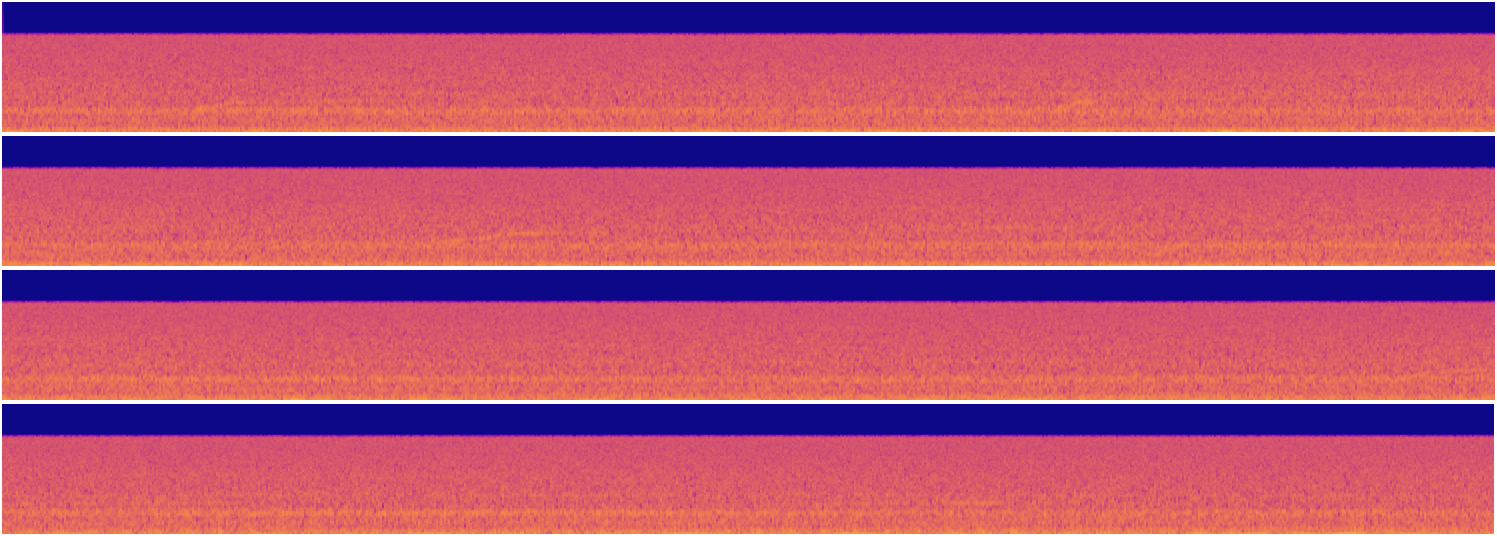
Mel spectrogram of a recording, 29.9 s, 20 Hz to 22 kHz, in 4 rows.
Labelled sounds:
1.0	1.2	humpback whale, 0.80 to 0.99 kHz
5.3	5.5	humpback whale, 0.80 to 1.1 kHz
9.8	10.2	humpback whale, 0.83 to 1.1 kHz
22.1	22.4	humpback whale, 0.86 to 0.99 kHz

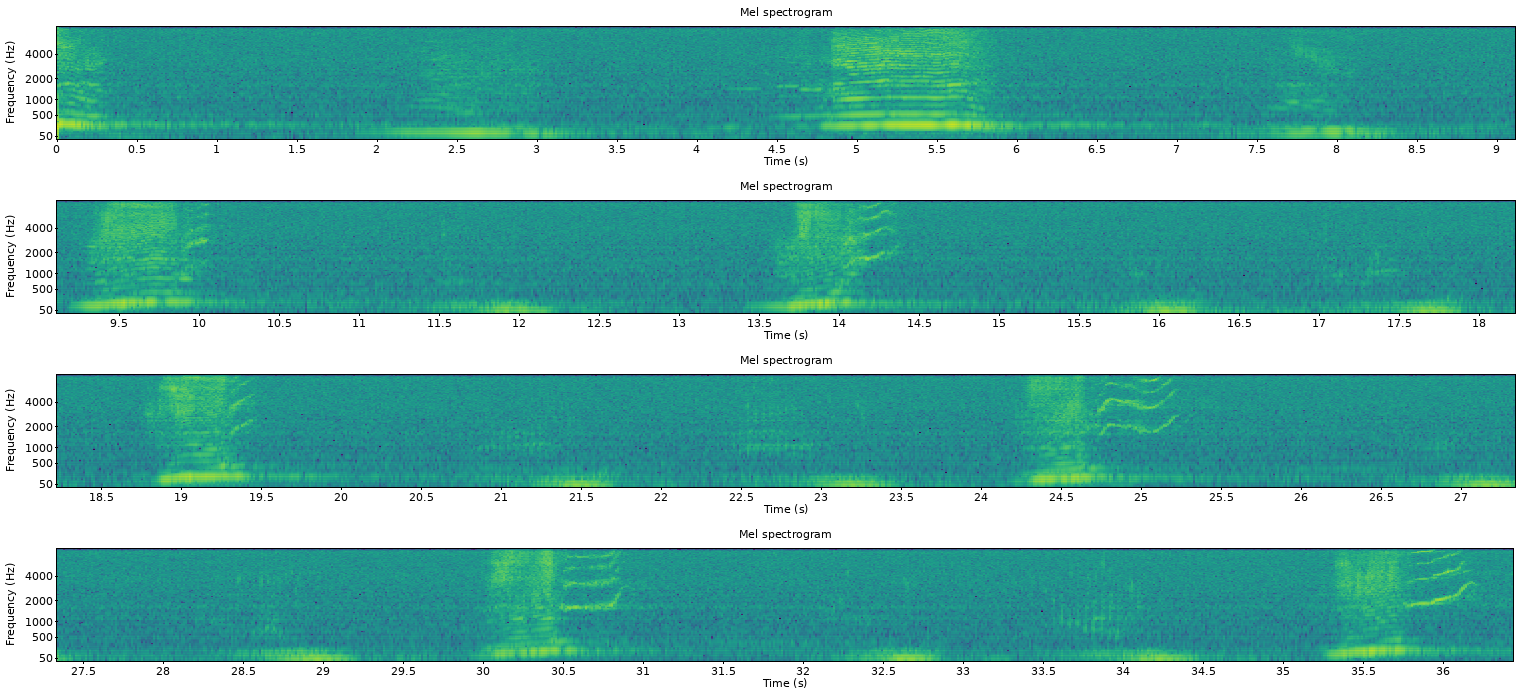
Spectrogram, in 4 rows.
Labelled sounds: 0.2	2.7	humpback whale, 0.86 to 2.4 kHz
4.2	5.8	humpback whale, 0.80 to 7.4 kHz
9.5	10.0	humpback whale, 0.80 to 4.7 kHz
14.0	14.5	humpback whale, 1.2 to 7.6 kHz
19.0	19.3	humpback whale, 1.6 to 1.8 kHz
21.1	21.3	humpback whale, 0.90 to 1.2 kHz
22.5	23.0	humpback whale, 0.90 to 1.2 kHz
24.6	25.6	humpback whale, 0.90 to 6.6 kHz
30.5	31.1	humpback whale, 1.4 to 7.5 kHz
33.5	33.8	humpback whale, 0.80 to 1.1 kHz
35.4	36.2	humpback whale, 1.6 to 8.0 kHz

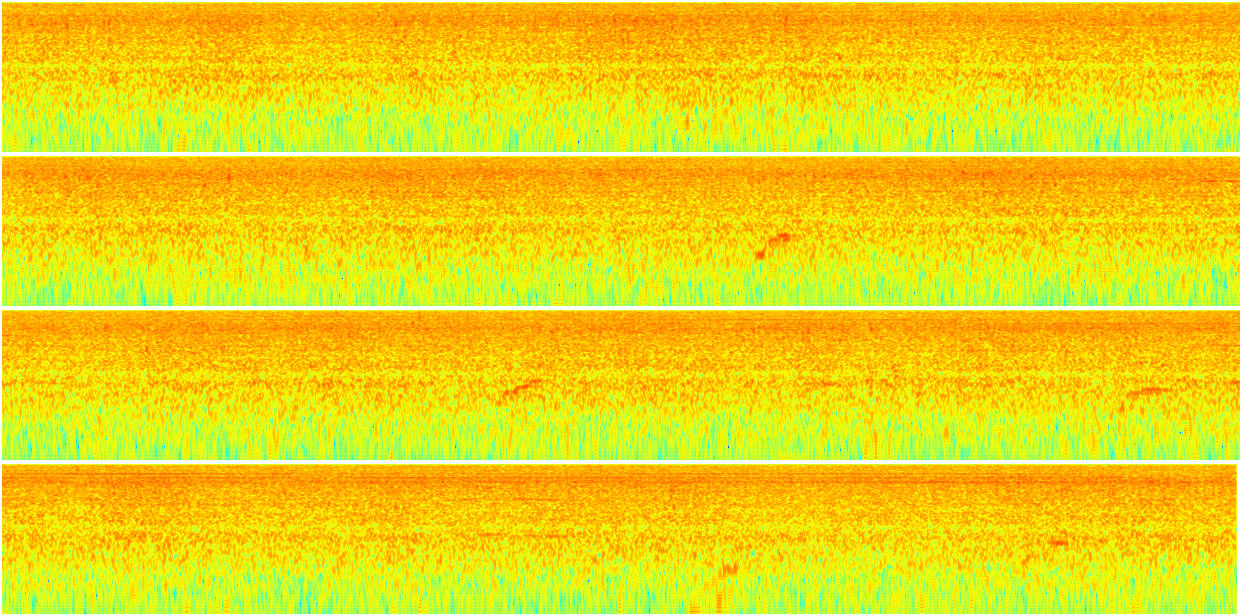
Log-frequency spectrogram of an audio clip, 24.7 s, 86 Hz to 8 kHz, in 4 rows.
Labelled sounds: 12.0	12.5	humpback whale, 3.6 to 4.0 kHz

